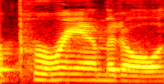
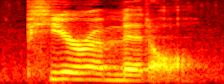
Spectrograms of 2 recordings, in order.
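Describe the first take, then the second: First: "pyramidal" said as puh-RAM-id-al; alternative pronunciation. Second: "pyramidal" said as PEER-uh-MID-al; pronunciation variant. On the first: Teacher giving others' version, "pyramidal" as puh-RAM-id-al. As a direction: stress the second syllable of "pyramidal", puh-RAM-id-al. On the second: Teacher naming the shape, "pyramidal" as PEER-uh-MID-al. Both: Shown as a demonstration. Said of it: "how some people pronounce it".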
